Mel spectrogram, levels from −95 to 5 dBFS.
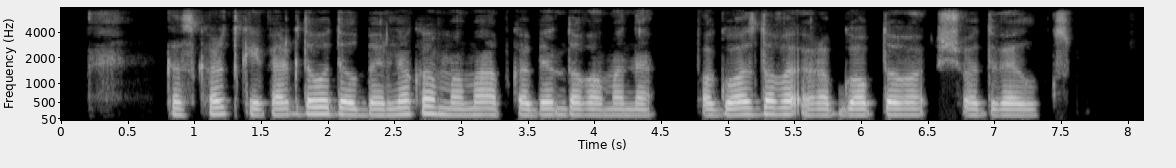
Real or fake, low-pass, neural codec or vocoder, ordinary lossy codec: real; 7.2 kHz; none; Opus, 64 kbps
